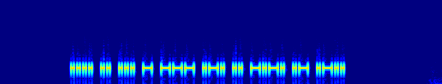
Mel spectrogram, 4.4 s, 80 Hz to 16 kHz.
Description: Morse code, heard as a keyed tone, about 40 wpm, 700 Hz. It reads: HISTORICAL
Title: Sentences from Top 600 Words - New Word Drill - 40wpm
